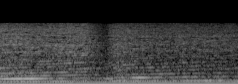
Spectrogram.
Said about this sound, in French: Merci la moto, nous sommes en direct.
